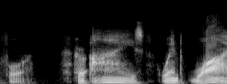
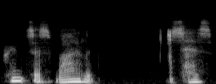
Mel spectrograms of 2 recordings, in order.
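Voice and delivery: put-on high, halting child voice; tearful little girl; 7 semitones higher than usual. A narrator's reading. Girl telling her troubles to the doll, tearful. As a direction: confide it haltingly, close to tears.

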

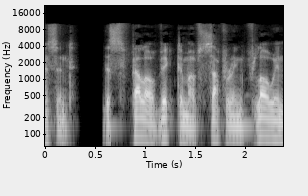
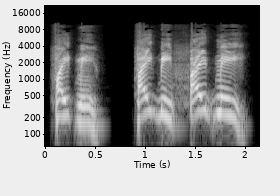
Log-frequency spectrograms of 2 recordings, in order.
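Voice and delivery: each "Fight me!" climbs higher and louder; tearful furious scream; 4 dB louder than usual. A narrator's reading. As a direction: shriek through tears, building. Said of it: "Tears streamed from her eyes".

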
